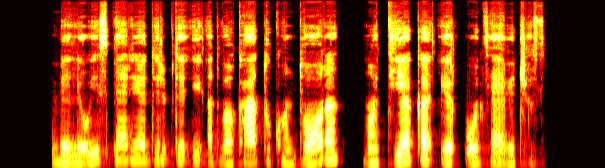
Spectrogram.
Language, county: Lithuanian, Šiauliai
